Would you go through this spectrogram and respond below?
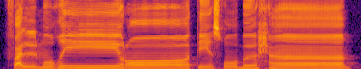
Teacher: غین کے بعد یا مدہ، را کے اوپر کھڑی زبر اور حا کے بعد الف مدہ ہونے کی وجہ سے ان کو لمبا کیا جائے گا۔ غین، را اور صاد کو موٹا پڑا جائے گا اور با پہ قلقلہ ہوگا۔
